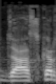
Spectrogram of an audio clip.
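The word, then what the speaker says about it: ज़ांस्कर: इसमें मिलने वाली जो जास्कर से निकलकर प्रमुख आती है नदी जास्कर, जास्कर श्रेणी से निकलने वाली, हालांकि इसको जास्कर कहा जाता है। यानी नए की बिंदी को प्रोनाउंसिएशन में लिया जाता है जांस्कर, तो बोलने में जास्कर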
